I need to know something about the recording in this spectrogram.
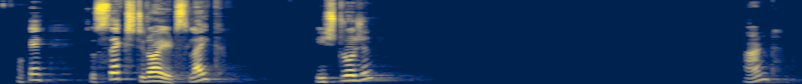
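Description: A young man speaks calmly and clearly into a close microphone, in short phrases.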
